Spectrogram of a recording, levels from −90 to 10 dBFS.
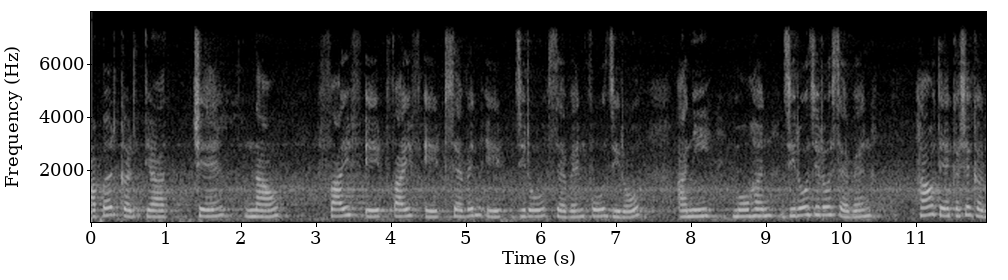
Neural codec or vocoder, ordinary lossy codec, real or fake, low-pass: none; none; real; 7.2 kHz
